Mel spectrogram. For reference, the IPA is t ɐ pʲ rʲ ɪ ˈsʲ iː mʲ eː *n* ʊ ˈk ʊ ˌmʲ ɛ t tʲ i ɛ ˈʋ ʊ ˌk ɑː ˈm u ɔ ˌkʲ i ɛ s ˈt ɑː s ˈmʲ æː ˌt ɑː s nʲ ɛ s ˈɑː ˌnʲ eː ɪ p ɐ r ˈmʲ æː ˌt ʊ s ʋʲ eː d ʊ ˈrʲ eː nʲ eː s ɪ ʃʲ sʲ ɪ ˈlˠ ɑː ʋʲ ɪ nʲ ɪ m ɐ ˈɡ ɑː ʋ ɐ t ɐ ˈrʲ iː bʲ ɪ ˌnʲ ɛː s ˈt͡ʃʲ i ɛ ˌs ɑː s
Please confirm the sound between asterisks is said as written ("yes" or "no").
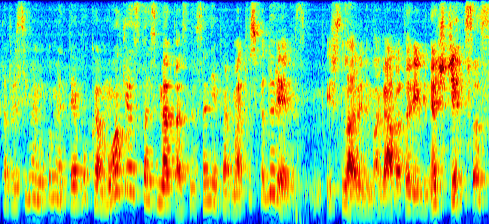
yes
